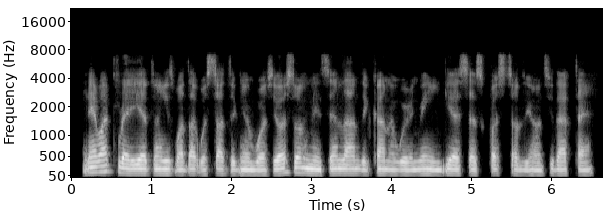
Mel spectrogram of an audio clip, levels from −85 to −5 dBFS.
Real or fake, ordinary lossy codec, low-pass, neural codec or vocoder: fake; none; 7.2 kHz; codec, 24 kHz, 0.9 kbps, WavTokenizer, small release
